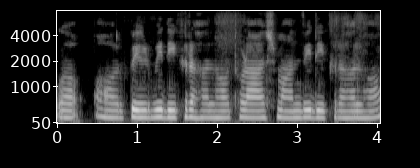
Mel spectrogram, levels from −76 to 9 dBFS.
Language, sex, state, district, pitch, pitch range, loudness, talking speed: Bhojpuri, female, Bihar, East Champaran, 185 Hz, 180-190 Hz, -17 LUFS, 195 wpm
